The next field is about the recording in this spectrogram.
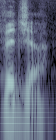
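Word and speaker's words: Vijaya: Vidya.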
